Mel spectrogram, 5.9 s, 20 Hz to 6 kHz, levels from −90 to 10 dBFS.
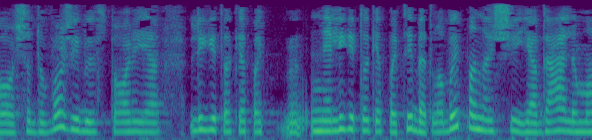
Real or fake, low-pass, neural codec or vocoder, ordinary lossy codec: fake; 5.4 kHz; codec, 44.1 kHz, 3.4 kbps, Pupu-Codec; MP3, 24 kbps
